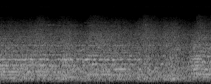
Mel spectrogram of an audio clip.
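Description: Combined brass and reed band playing a polka, the brass holding chords of several notes at once.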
